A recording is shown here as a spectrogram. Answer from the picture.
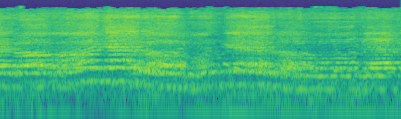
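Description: A group of men singing a deuda folk song in chorus, the voices holding long drawn-out notes that slide slowly in pitch.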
